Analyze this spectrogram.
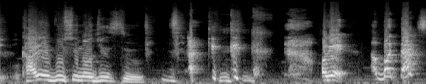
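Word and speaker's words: Kage Bunshin no Jutsu: Kag noushu. I know I butchered that name. Kag noushu. It's kag kagushin nojsu. Kagushin nojutsu.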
